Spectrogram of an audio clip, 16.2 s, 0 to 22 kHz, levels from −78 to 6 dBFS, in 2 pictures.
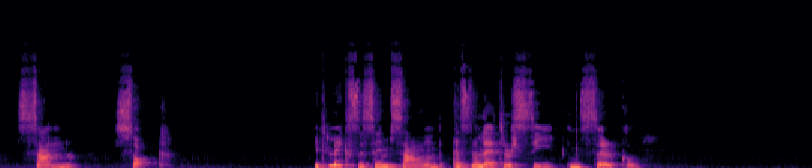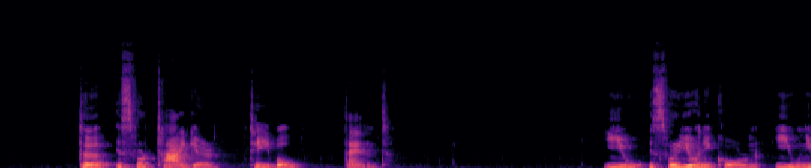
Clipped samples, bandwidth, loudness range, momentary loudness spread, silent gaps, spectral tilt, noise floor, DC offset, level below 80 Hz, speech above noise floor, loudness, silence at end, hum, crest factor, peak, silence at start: under 0.1%; 15.5 kHz; 7 LU; 14 LU; none; -4.5 dB/octave; -74 dBFS; under 0.1%; -82 dBFS; 49 dB; -26 LUFS; 0 s; none; 20 dB; -8 dBFS; 0.2 s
